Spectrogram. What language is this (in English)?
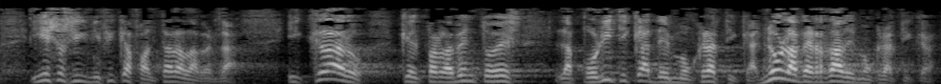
Spanish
